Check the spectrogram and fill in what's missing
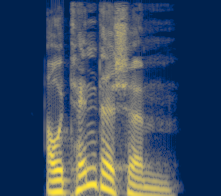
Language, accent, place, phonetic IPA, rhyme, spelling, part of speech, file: German, Germany, Berlin, [aʊ̯ˈtɛntɪʃm̩], -ɛntɪʃm̩, authentischem, adjective, De-authentischem.ogg
- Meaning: strong dative masculine/neuter singular of authentisch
